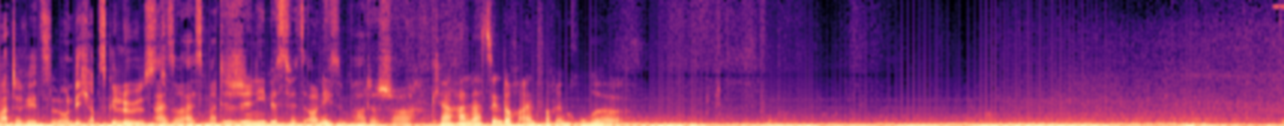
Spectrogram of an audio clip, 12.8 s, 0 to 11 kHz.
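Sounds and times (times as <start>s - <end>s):
car engine rumble heard from inside the vehicle: 0.0s - 12.8s
road drone: 0.0s - 12.8s
speech: 0.1s - 6.6s.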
